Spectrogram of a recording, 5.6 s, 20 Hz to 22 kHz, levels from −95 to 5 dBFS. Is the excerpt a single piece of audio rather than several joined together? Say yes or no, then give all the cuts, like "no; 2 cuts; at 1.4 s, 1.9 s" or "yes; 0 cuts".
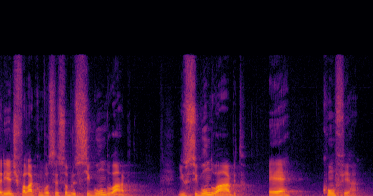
yes; 0 cuts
